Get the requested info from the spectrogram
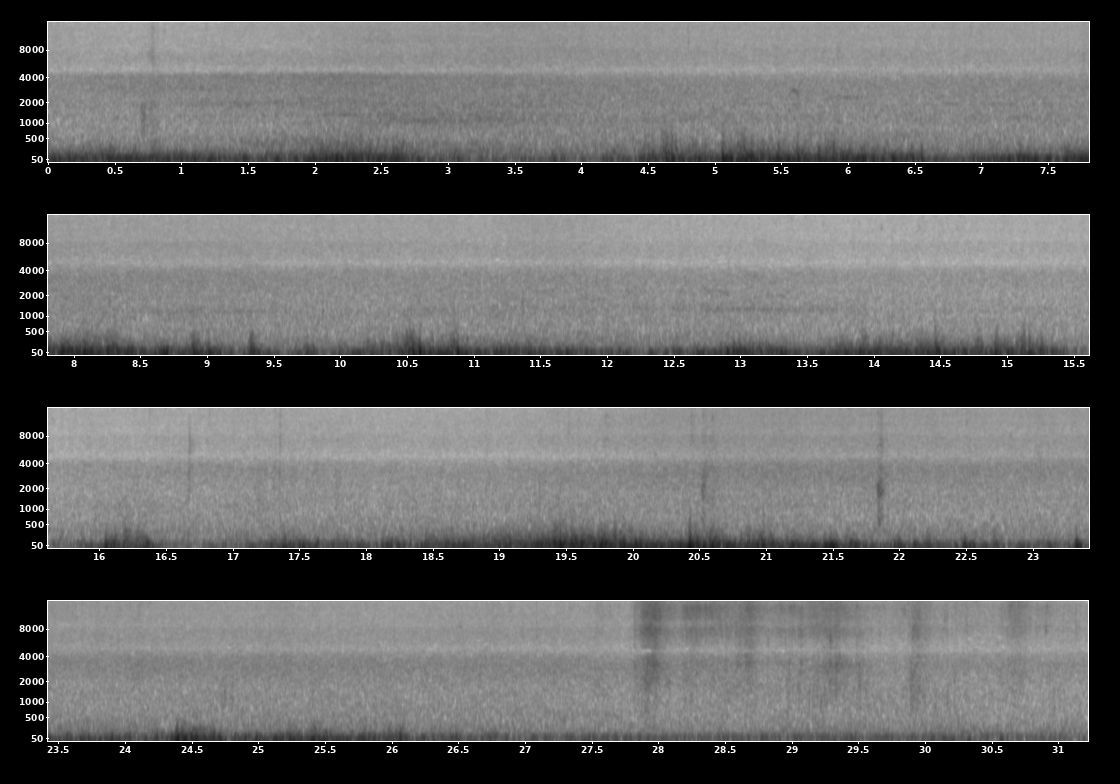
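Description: Wind buffeting the microphone in uneven low rumbling gusts that come and go every few seconds, easing off near the end.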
